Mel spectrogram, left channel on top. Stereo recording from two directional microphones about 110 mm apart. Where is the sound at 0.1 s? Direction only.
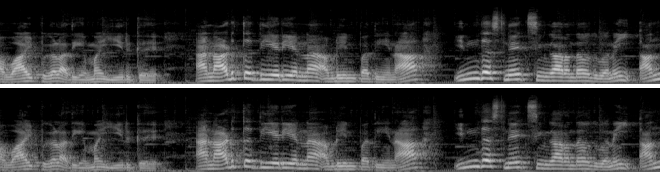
30° left (ahead or behind).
